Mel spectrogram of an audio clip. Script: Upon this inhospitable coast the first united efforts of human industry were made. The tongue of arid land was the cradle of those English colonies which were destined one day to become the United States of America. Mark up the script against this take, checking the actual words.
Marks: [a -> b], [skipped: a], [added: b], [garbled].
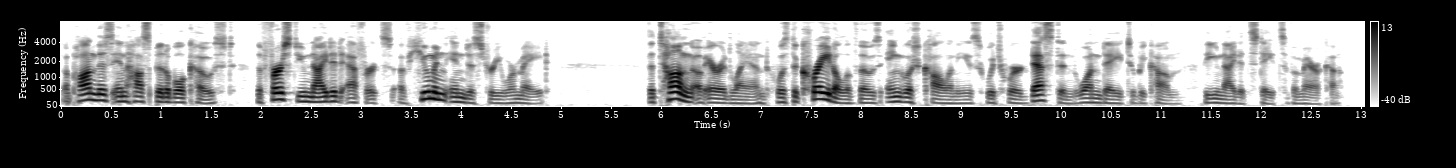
Upon this inhospitable coast the first united efforts of human industry were made. The tongue of arid land was the cradle of those English colonies which were destined one day to become the United States of America.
